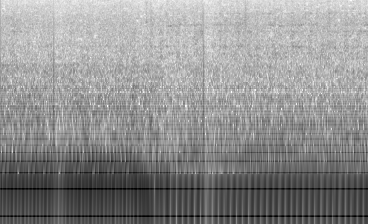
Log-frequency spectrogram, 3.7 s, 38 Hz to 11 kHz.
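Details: 1963 Corvair with intermittent power-loss electrical issue, left running: deep, uneven idle rumble with a pulsing beat about three times a second in drive, mostly absent in neutral; unexplained abnormal noise.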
